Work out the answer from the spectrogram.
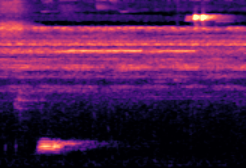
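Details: A Crested Owl in the Ecuadorian Amazon gives its typical deep croaking call, one gruff, rolling growl lasting about half a second, against a steady high hiss of insects.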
